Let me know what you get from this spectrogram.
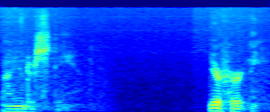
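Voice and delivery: sit beside a hurting friend and soothe; low hushed comfort to a grieving friend; comforting someone. Retold or imitated. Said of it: "you sit down and say".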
